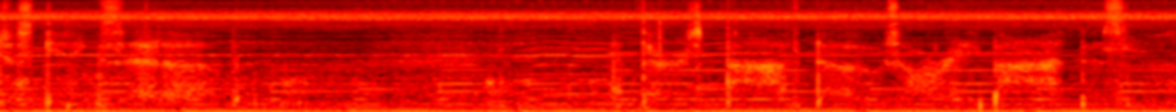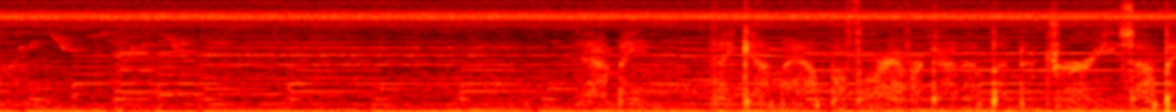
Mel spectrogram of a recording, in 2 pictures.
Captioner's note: crickets chirping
